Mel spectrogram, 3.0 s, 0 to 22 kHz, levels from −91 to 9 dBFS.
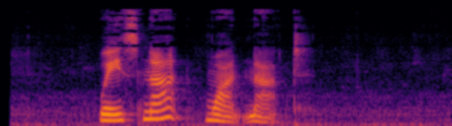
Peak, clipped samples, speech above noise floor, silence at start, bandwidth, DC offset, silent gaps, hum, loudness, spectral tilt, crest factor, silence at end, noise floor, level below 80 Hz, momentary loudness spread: -6 dBFS; under 0.1%; 28 dB; 0.65 s; 16.5 kHz; under 0.1%; none; none; -22 LUFS; -4 dB/octave; 20 dB; 1 s; -49 dBFS; -50 dBFS; 14 LU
